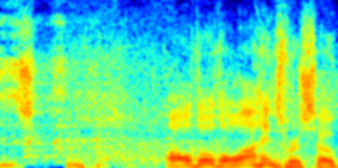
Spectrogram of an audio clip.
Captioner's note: audience laughs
